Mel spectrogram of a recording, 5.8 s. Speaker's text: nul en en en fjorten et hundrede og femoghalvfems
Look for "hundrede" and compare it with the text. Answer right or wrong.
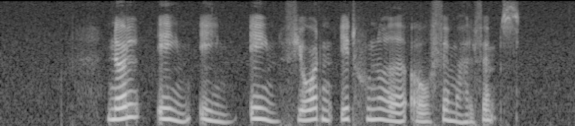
right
